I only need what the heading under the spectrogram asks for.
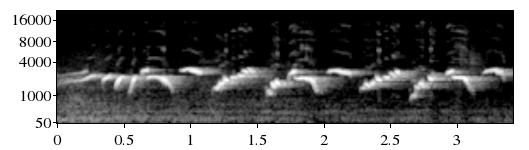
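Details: Caged white-rumped shama in a rapid, loud song of rich slurred whistles dropping and rising, notes tumbling over each other with hardly a gap, meant to stir other birds into singing.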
